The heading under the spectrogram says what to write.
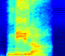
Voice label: "kneeler", Indian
